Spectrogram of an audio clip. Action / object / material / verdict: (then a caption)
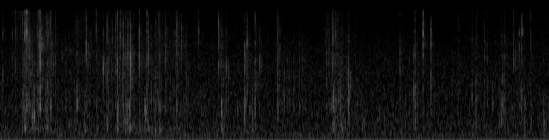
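scrape / row of aluminium-cup tealights in plastic film / plastic film / none. Fingertips press, tap and scratch along the top of the clear plastic film wrapping a row of small, solid wax-filled aluminium-cup tealights, stacked two layers high. The result is a quiet, irregular stream of bright, crisp crinkles and soft ticks with very little low end.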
